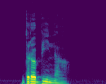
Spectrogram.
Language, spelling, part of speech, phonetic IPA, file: Polish, drobina, noun, [drɔˈbʲĩna], Pl-drobina.ogg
